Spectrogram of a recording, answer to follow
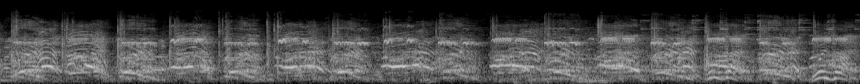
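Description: Mikoshi bearers shouting a rhythmic carrying chant in chorus, with a pea whistle blown in short blasts about twice a second to keep the beat. Sharp clicks run through the rhythm.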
